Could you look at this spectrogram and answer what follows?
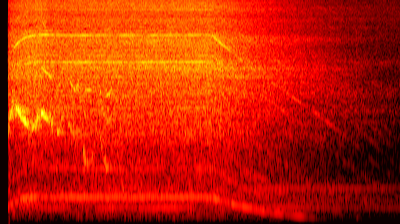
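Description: Dyson cordless handheld vacuum cleaner switched on with a steady high-pitched motor whine, then released about three seconds in, its motor winding down with a falling pitch and fading out. A child's brief high squeals sound over it in the first second or so.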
